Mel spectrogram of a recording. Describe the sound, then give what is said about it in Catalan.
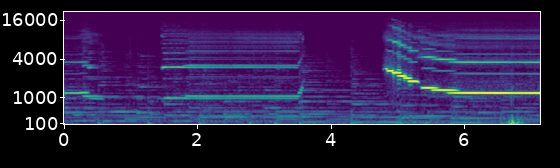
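A knife sharpener's pan flute plays its tune: bright, shrill whistled notes, a couple of long held tones, then a quick sliding run up and down the scale, with no voices. “Un altre cop aquesta sintonia d'afilador.”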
